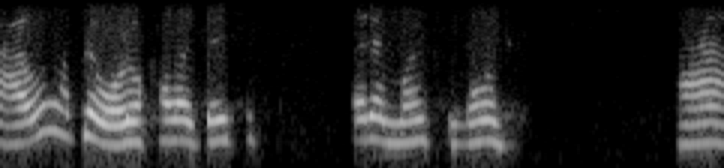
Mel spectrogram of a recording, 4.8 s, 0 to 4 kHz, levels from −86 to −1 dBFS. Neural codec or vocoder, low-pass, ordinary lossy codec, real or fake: none; 3.6 kHz; Opus, 16 kbps; real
